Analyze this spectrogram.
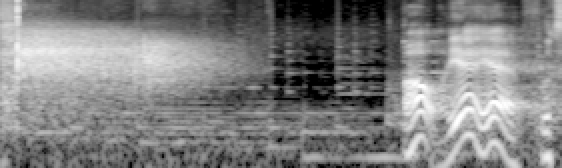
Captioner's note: light music; balls cracking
